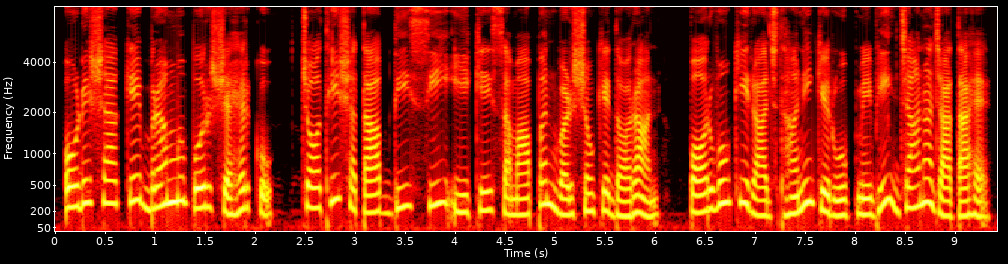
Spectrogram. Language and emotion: Hindi, neutral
